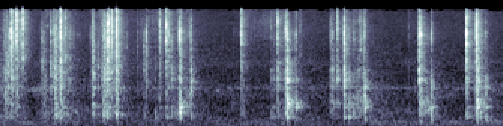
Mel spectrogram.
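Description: Long acrylic nails tap and scratch a solid Hershey's milk chocolate bar in its paper wrapper, held in the palm, first on the back and then on the front. The result is a quick, irregular series of sharp, dry, bright clicks and scratchy ticks, each dying away almost instantly, with no low-end weight.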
